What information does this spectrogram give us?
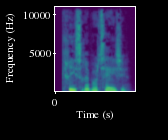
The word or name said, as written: krigsreportage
